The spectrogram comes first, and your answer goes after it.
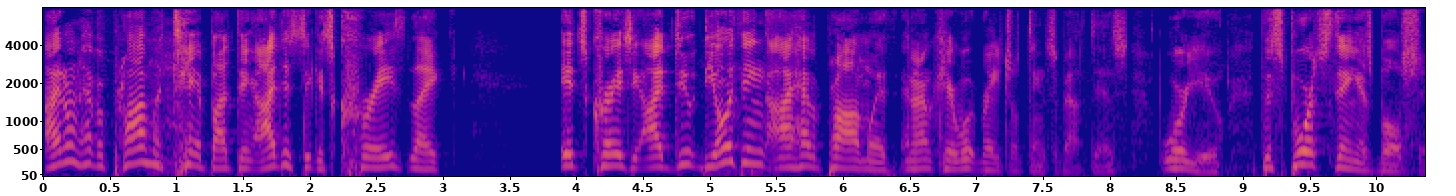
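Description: Fairly quick speech from a high-pitched man, his pitch swinging very widely. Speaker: podcast co-host. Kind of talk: casual chat.

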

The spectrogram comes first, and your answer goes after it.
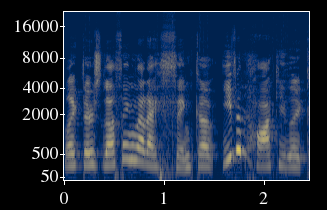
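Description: Lively intonation in a woman's high voice. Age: 20s. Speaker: podcast host. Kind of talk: casual monologue. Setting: home podcast room. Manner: halting.

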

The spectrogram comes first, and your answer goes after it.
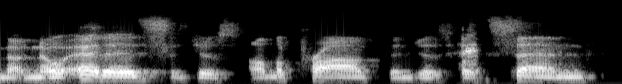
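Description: A man speaks in a plain, everyday voice at a medium pitch, with fairly even intonation. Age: 20s. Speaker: startup founder. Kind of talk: interview.

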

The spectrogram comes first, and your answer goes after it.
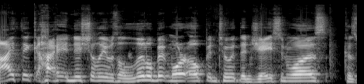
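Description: A man with a bright, sharp tone talks at a fairly quick pace on a very clean recording with a silent background. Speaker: podcast co-host, combat veteran. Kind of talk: casual podcast chat.

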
